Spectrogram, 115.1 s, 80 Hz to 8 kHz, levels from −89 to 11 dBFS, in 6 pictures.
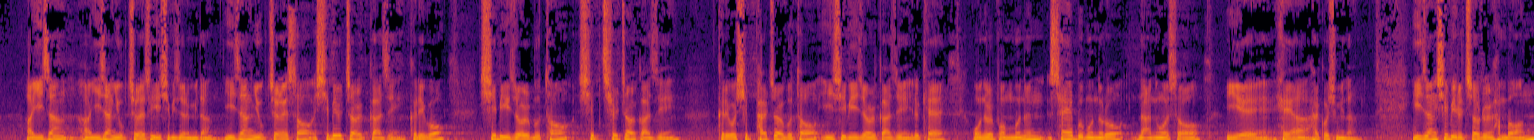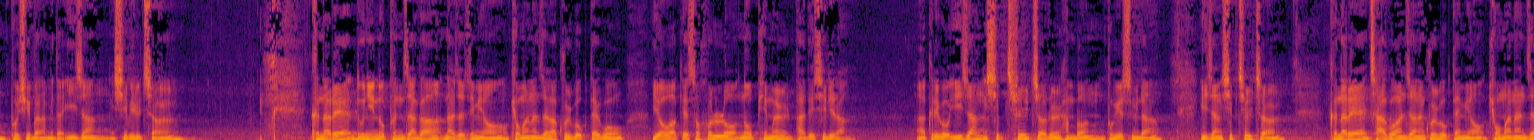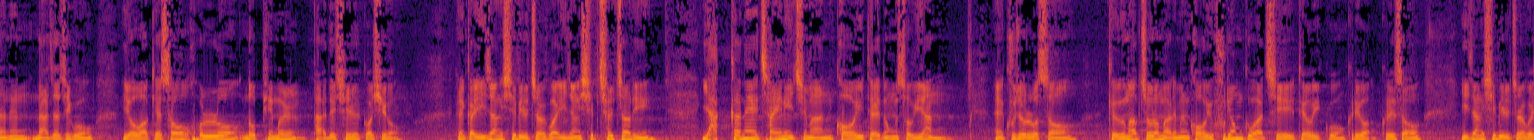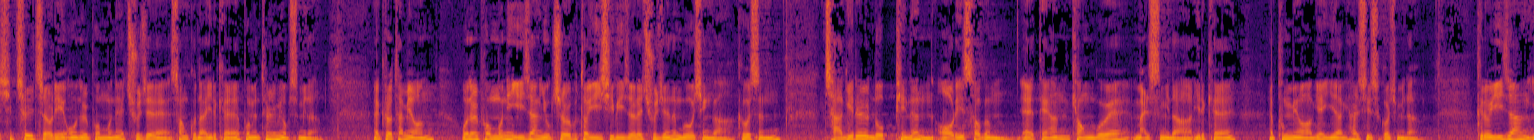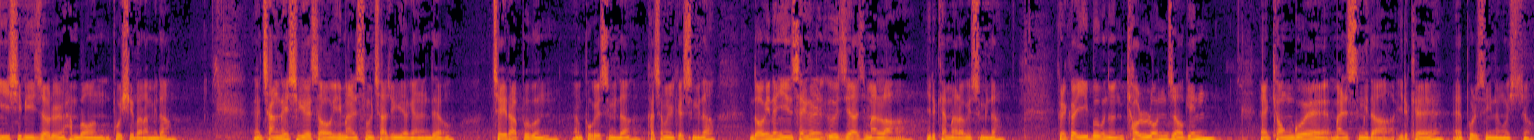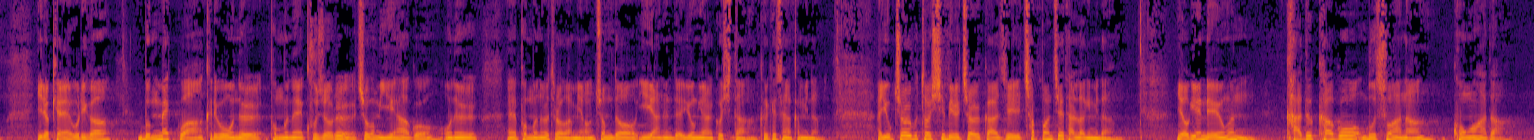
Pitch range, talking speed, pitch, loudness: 130-155 Hz, 260 characters per minute, 140 Hz, -18 LUFS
